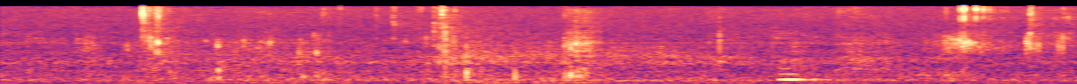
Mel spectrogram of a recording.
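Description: Close-miked mouth sounds of a person chewing a tortilla-chip nacho, with a few faint crunchy clicks, then biting into a burrito. A short hummed 'mm' comes about four seconds in.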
